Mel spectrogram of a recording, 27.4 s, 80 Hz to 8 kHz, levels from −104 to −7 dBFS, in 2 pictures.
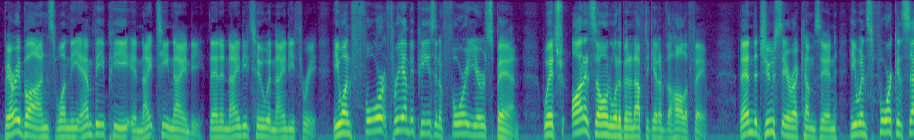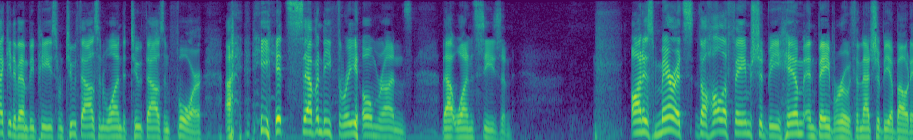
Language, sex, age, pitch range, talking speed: English, male, 40-59, 130-175 Hz, 175 wpm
